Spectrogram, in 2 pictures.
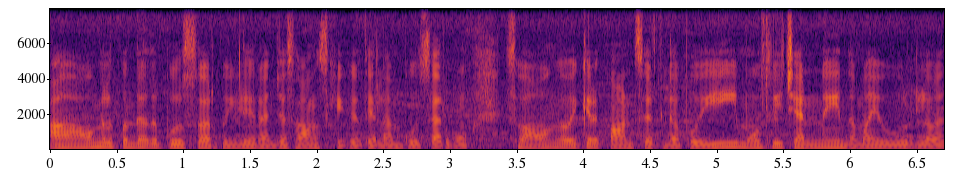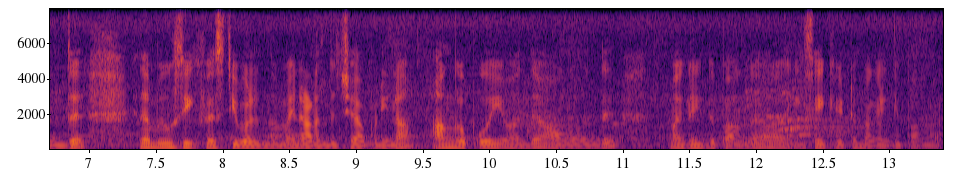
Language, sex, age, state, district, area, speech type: Tamil, female, 18-30, Tamil Nadu, Perambalur, urban, spontaneous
